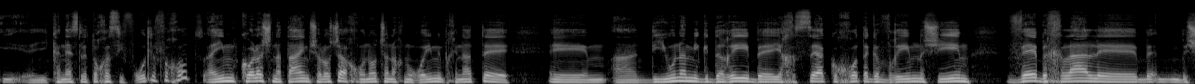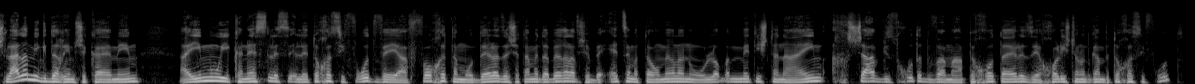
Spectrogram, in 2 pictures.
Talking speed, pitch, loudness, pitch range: 140 wpm, 125 Hz, -27 LUFS, 115-135 Hz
